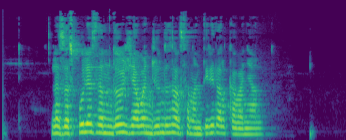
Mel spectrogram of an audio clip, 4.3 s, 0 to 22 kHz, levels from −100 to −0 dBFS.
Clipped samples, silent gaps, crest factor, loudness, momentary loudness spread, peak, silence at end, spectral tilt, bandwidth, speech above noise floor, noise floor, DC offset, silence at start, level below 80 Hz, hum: under 0.1%; none; 18 dB; -17 LUFS; 9 LU; -2 dBFS; 1.05 s; -4.5 dB/octave; 16 kHz; 35 dB; -52 dBFS; under 0.1%; 0.65 s; -60 dBFS; none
